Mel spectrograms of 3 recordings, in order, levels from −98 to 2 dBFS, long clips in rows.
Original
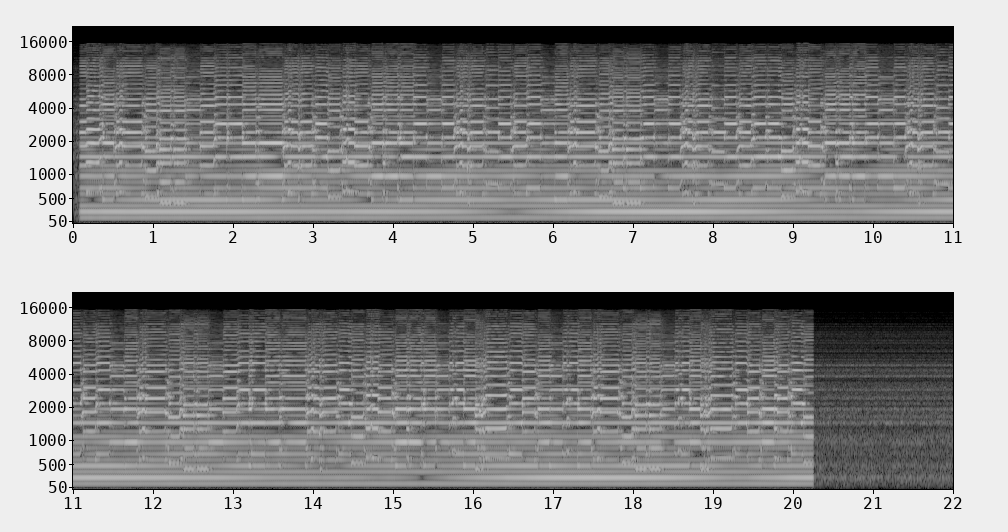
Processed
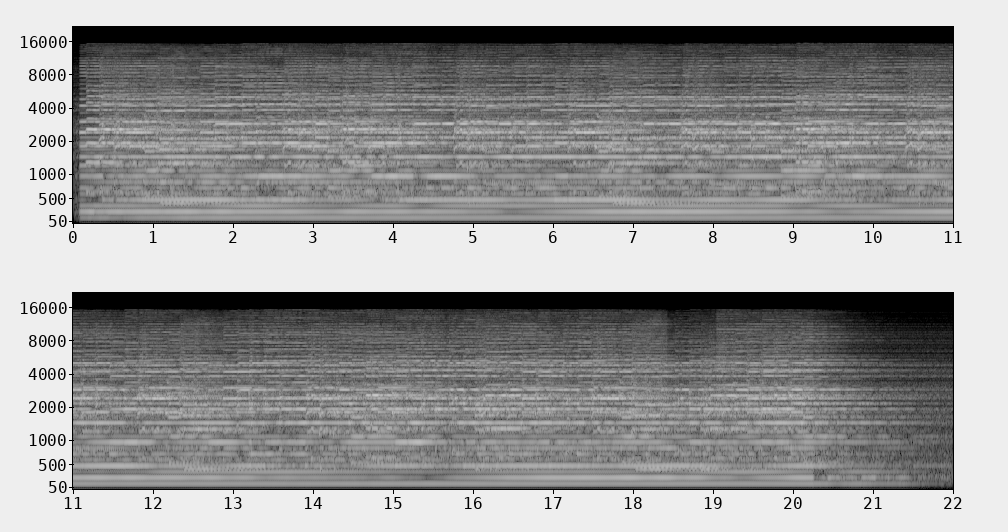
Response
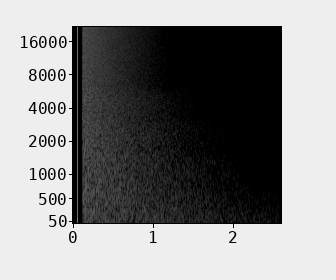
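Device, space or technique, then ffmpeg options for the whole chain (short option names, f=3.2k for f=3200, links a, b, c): PA in a hall: -filter_complex "[0:a]highpass=120,equalizer=f=2.6k:t=o:w=0.25:g=5,aecho=1:1:177:0.596[a];[1:a]atrim=start_sample=2205[b];[a][b]afir=irnorm=-1:irlink=0,asettb=1/sr,asplit=3[c][d][e];[c]atrim=end=18.424[f];[d]atrim=start=18.42:end=19.04,asetpts=PTS-STARTPTS,afade=t=in:d=0.004:c=qsin,afade=t=out:st=0.616:d=0.004:c=qsin,aemphasis=mode=reproduction:type=cd[g];[e]atrim=start=19.036[h];[f][g]acrossfade=d=0.004:c1=hsin:c2=qsin[i];[i][h]acrossfade=d=0.004:c1=qsin:c2=hsin,volume=1.5dB"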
